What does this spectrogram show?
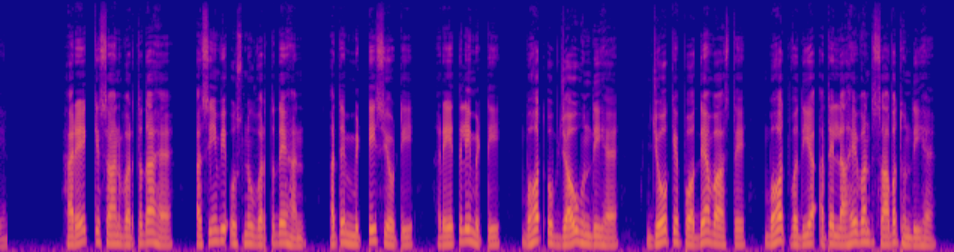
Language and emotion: Punjabi, neutral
